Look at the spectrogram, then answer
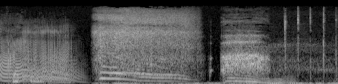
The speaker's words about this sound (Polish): Nawet ja mogę puścić różne takie, pra, prawda, no, prawie bąki, bo to nie są prawdziwe bąki, tylko na przykład.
